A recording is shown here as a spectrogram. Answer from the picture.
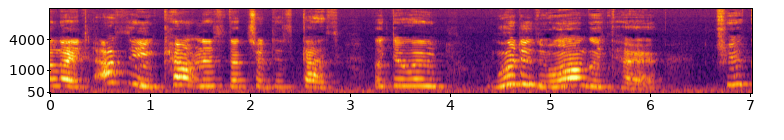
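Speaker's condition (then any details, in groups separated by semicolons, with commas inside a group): Cerebral palsy; dystonic type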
